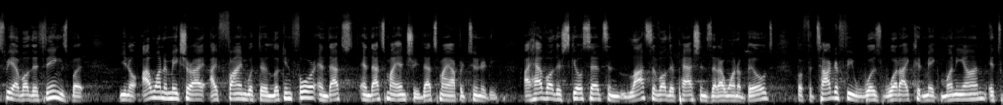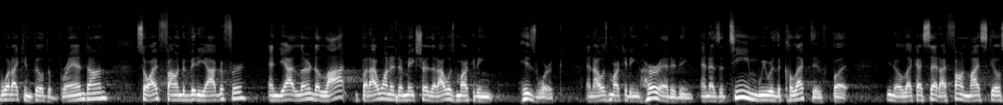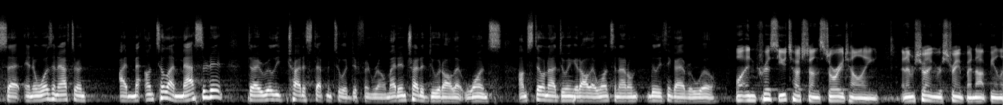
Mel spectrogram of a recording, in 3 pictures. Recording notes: At a panel recorded at Chicago Athletic Association Hotel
